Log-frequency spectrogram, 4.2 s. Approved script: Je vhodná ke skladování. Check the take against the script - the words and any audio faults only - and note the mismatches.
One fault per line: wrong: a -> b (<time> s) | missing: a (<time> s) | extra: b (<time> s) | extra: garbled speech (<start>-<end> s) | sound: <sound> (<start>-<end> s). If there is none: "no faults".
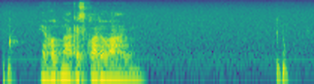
no faults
